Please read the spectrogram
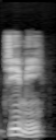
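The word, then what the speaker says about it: gemmae: Liverworts can produce these tissues called gemmy, or rather I should say I actually wrote the pronunciation here, Jimmy, apparently, which are little groups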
